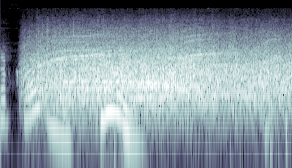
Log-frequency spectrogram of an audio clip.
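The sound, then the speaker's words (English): A crowd-noise sound effect of cheering and applauding, loud, a steady wash of clapping and shouts that swells in right away and holds at full volume, with a few rising whoops near the start. “The crowd noise. Where's the crowd?”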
